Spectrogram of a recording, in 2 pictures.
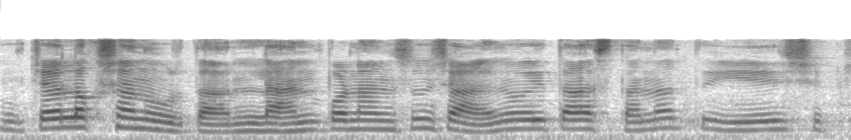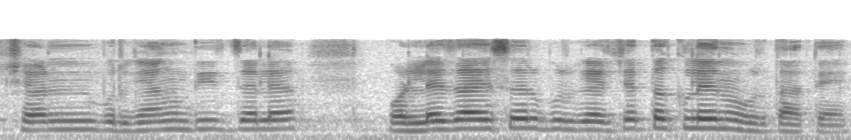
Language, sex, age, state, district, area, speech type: Goan Konkani, female, 45-60, Goa, Ponda, rural, spontaneous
